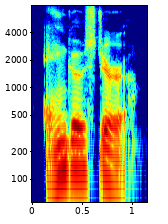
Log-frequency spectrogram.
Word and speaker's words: Angostura: All right, help me out with this pronunciation. I'm going to butcher it. Angostura.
